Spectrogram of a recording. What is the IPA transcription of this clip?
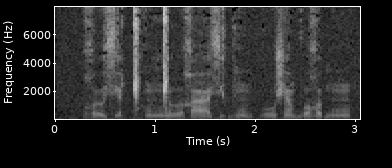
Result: ʁ ɵː˩˧ sʲ a˩˧ ǁʰ õ˩ ŋ͡ǁ ɤː˧˩ χ aː˧˩ sʲ ɵ˦˥ b v õː˩ b ɓ oː˦˥ ʃ ã˦˥ b w o˦˥ ʁ ɵ˥˧ b õː˩˧

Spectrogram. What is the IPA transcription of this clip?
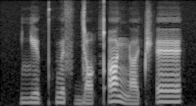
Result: ʎ e˧ kʷʰ ɛ˧ s ɟ ɑ˩ qʼ a˥ ŋ a˩ t͡ʃʼ ɛ˥

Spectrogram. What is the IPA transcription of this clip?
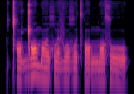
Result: ǀʰ ɒ ŋ͡ǁ ɒ m ɒ ə̯ χʷ æ v o ʁʷ i t͡sʼ ɒ ŋ͡m ɒ s o

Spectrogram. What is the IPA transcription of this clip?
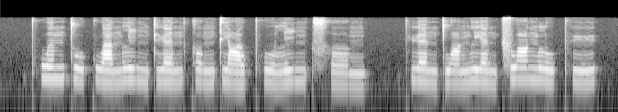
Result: pʰ w ə˦ n t̪ u˨˦ k w a˨˦ n l i˨˩ ŋ t̪ ɥ ɛ˨˦ n k ɤ˨˦ ŋ t̪ j ɑ˨˦ ʊ̯ pʰ u˨˩ l i˦ ŋ t͡sʰ ɤ˨˩ ŋ | pʰ ɥ ɛ˨˩ n t̪ w ɑ˨˦ ŋ l j ɛ˨˩ n ʈ͡ʂ w ɑ˦ ŋ l u˨˦ pʰ y˨˦

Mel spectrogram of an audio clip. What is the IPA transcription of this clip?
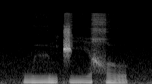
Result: w ɨː m t͡ʃ iː χ o

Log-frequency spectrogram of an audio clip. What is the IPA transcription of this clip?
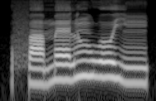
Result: f a˨ m ɛ˧ l ũ˦ w o˦ j ĩ˧

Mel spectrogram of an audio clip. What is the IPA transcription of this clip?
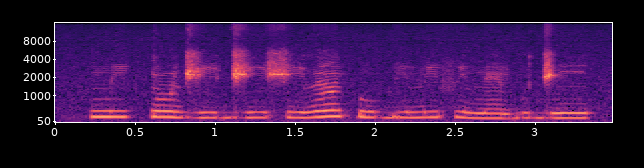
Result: m i˧ k͡p ɔ̃˧ d͡ʒ i˨ d͡ʒ i˧ ʃ i˧ l ã˦ k͡p u˧ b i˧ m i˦ f i˦˨ n ɛ̃˧ b u˦ d͡ʒ ĩ˦

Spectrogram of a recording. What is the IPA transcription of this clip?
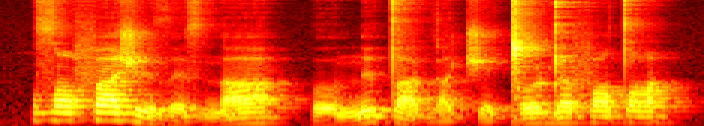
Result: zˤ ɘ˥ f a˥ ʒ ɨ˩ ð ɘ˩ z n a˥ | o˩ n ɨ˥ t̪ a˩ ɡ a˩ t͡ʃ e˩ ǀ o˥ ɖ ɐ˥ f o˥ tˤ ɨ˥

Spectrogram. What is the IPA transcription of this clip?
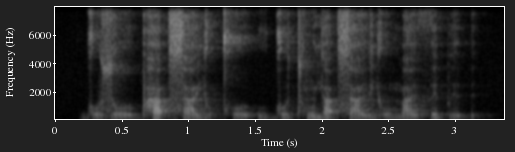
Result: ɡ o˨ z o˨ ʊ̯ pʰ ä˦ ʔ sʰ ä˨ j o˦˨ kʰ o˨ ʊ̯ ʔ u˦ ɡ o˦˨ ʊ̯ tʰ ũ˦˨ j ä˦ ʔ s a˨ ɪ̯ j o˨ m a˨ ɪ̯ θ e˦˨ p ɪ˦ ʔ

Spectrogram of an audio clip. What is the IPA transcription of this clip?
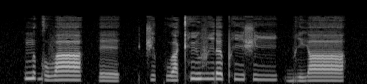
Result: n ʊ˦ ɡ o˨ β aː˦ | e˨ | t͡ʃ i˨ kʷ aː˨ kʰ ĩ˦ v i˦ ɾ ɛ˦ pʰ iː˦ ʃ iː˦ | b i˨ j aː˦

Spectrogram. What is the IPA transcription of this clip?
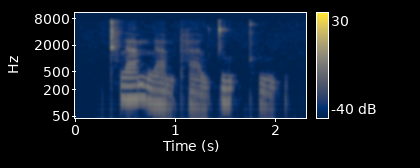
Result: kʰ l a˥˩ m l a˨˩ m pʰ a˩˦ w t u˦˥ ʔ kʰ u˨˩ ʔ

